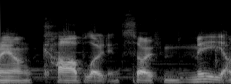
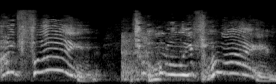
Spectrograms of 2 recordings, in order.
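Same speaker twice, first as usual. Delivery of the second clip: squeaky voice, much higher and louder; 10 dB louder than usual. A month from their marathon, speaker insists they're fine: loud and squeaky. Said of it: "coming out all loud and squeaky".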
